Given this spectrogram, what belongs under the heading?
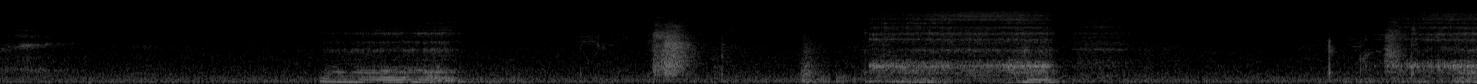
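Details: A sleeping person snoring: loud rattling snores a few breaths apart, with quieter breathing between them over steady room noise.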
